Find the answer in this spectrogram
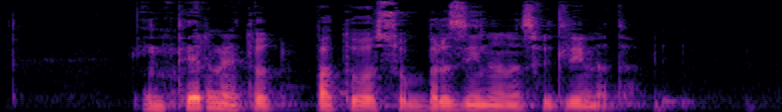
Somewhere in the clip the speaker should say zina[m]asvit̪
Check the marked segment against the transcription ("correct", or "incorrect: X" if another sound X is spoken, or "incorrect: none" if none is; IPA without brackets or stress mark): incorrect: n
